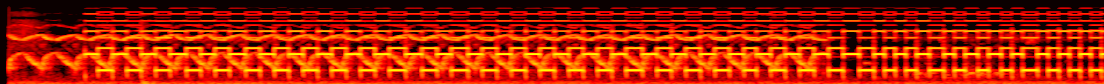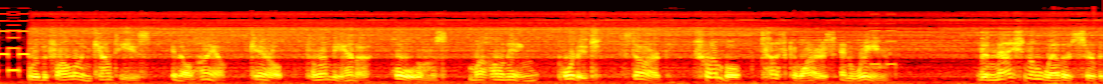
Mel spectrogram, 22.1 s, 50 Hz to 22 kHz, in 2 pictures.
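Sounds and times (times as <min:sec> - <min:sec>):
two-tone electronic beeping: 0:00.1 - 0:22.0.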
